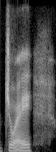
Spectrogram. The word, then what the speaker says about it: Joi: with us there we're Joy Women's Wellness and joy is spelled Joi and then our website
